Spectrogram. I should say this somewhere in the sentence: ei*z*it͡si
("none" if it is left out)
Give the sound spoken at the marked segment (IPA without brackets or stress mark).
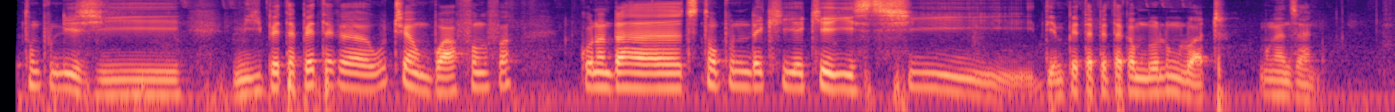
z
